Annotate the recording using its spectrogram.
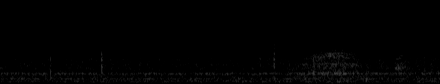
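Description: Near silence: room tone with a steady faint hum, and two faint clicks, one about a second in and one near three seconds, from a laptop being used to step through chess moves.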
